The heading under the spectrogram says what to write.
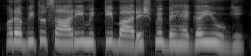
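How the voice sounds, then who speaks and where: Humble poor young bride for animated story, female performer; high, earnest, courteous. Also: moderate pace, natural voice. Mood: worried. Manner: polite, earnest, soft-hearted. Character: humble, dutiful poor young daughter-in-law, gentle and patient.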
